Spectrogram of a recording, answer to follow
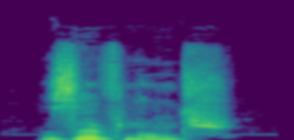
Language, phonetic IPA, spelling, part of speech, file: Polish, [ˈzɛvnɔ̃nṭʃ], zewnątrz, preposition / adverb, Pl-zewnątrz.ogg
